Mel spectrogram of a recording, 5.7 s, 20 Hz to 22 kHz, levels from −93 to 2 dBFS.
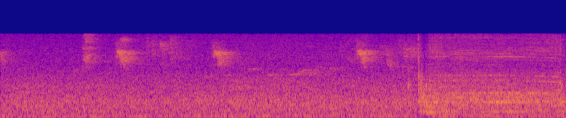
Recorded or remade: recorded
